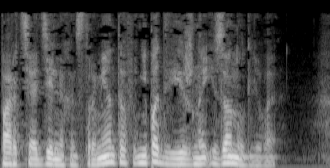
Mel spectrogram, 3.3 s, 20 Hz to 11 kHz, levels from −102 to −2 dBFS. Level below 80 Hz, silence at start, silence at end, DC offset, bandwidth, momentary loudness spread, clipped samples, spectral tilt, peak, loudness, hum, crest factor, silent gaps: -48 dBFS; 0 s; 0.55 s; under 0.1%; 8.8 kHz; 8 LU; under 0.1%; -7.5 dB/octave; -6 dBFS; -23 LUFS; none; 16 dB; none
